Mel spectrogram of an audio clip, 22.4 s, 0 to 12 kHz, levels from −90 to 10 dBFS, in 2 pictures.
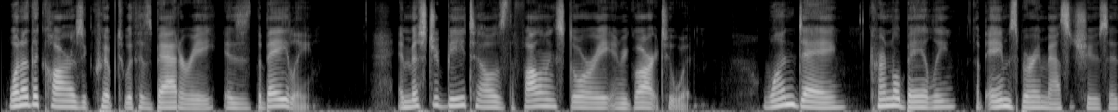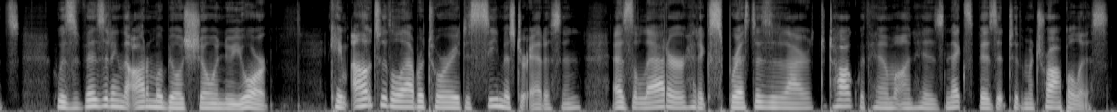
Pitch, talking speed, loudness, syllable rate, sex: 160 Hz, 175 wpm, -20 LUFS, 5.7 syllables/s, female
